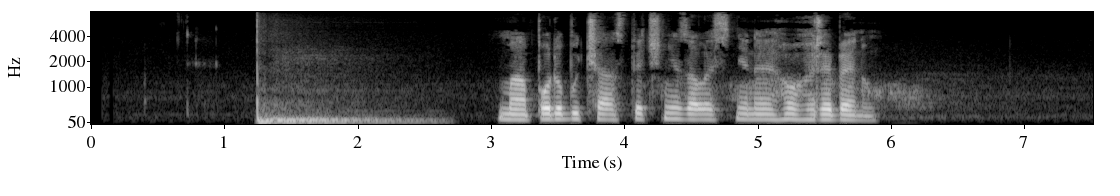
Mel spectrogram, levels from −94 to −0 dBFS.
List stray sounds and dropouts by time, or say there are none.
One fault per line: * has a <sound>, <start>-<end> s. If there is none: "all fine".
* has a thud, 1.2-2.8 s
